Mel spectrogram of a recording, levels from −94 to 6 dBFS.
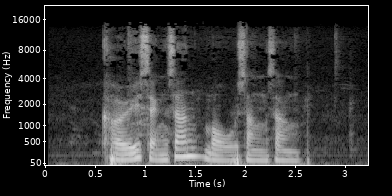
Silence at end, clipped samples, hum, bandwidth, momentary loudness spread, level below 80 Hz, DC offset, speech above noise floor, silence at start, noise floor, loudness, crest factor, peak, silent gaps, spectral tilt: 0.6 s; under 0.1%; none; 15 kHz; 14 LU; -32 dBFS; under 0.1%; 35 dB; 0.55 s; -52 dBFS; -17 LUFS; 16 dB; -2 dBFS; none; -5 dB/octave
